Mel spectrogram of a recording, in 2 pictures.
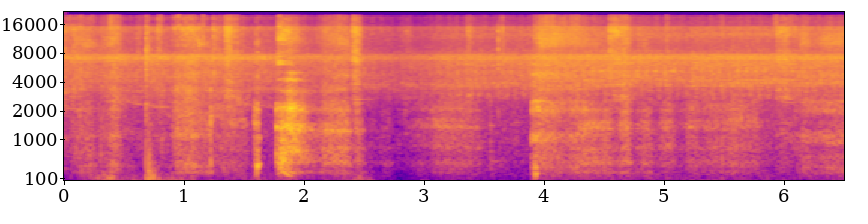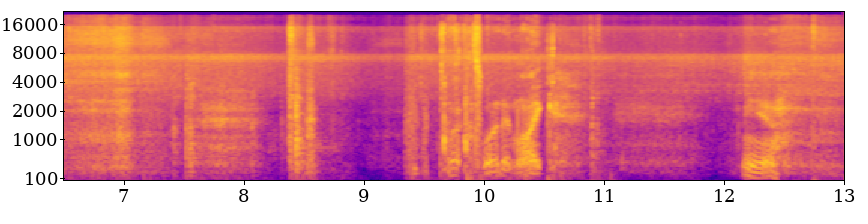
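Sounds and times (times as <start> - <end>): man breathing heavily: 0.0 - 8.3, 10.6 - 13.0
man talking: 9.6 - 10.8, 12.1 - 12.6.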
